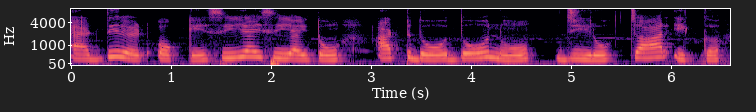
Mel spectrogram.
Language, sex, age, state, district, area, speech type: Punjabi, female, 18-30, Punjab, Patiala, urban, read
